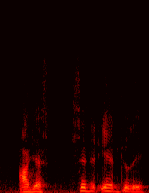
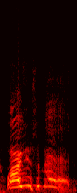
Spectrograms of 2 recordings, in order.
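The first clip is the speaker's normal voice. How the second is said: surprised question; 5 dB louder than usual. Retold or imitated. Asking angry caller why.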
